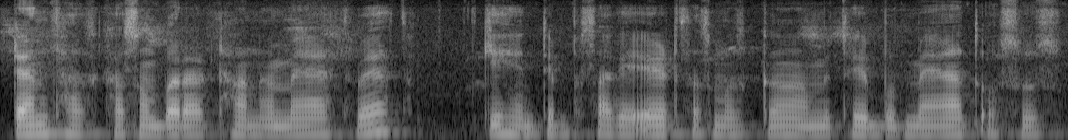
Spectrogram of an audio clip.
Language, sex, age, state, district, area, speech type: Kashmiri, male, 18-30, Jammu and Kashmir, Ganderbal, rural, spontaneous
